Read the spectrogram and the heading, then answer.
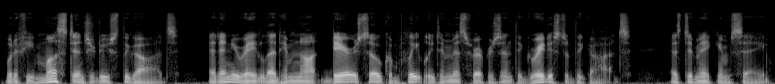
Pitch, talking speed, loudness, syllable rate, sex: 85 Hz, 215 wpm, -22 LUFS, 5.6 syllables/s, male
